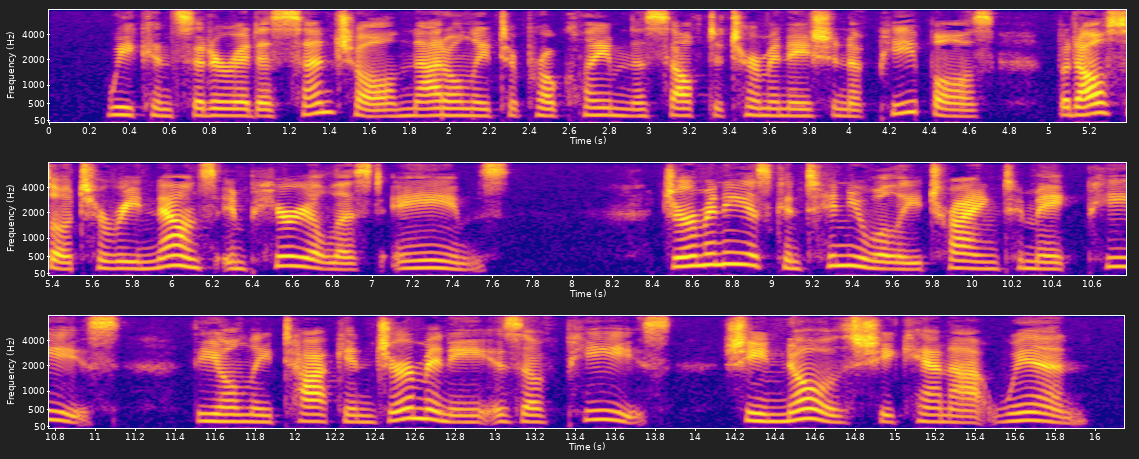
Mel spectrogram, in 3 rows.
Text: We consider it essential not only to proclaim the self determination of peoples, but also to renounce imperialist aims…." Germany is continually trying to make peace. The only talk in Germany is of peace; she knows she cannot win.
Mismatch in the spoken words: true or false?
false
